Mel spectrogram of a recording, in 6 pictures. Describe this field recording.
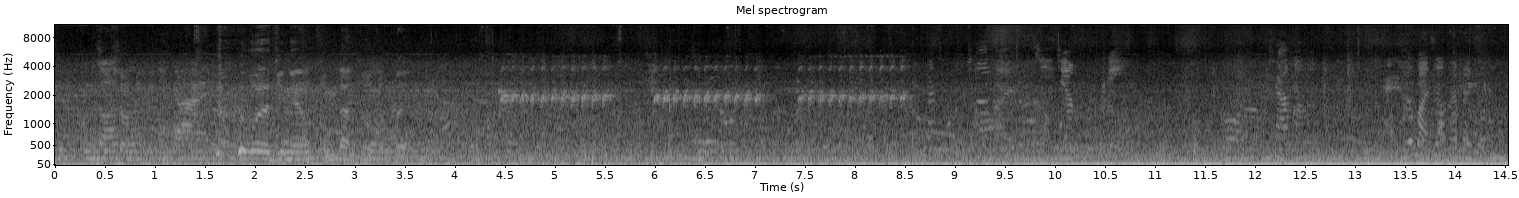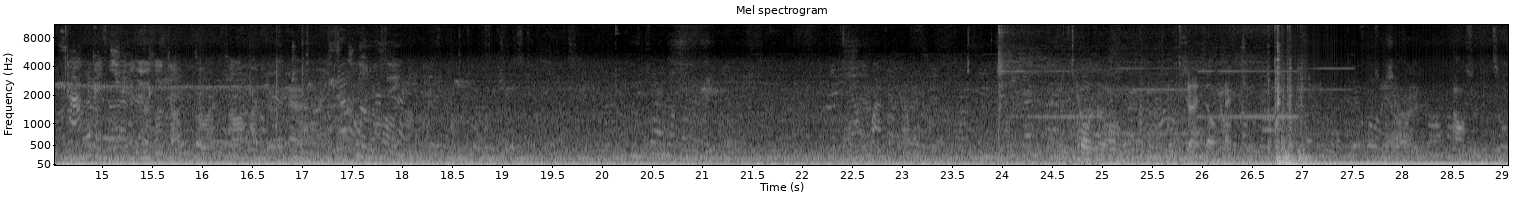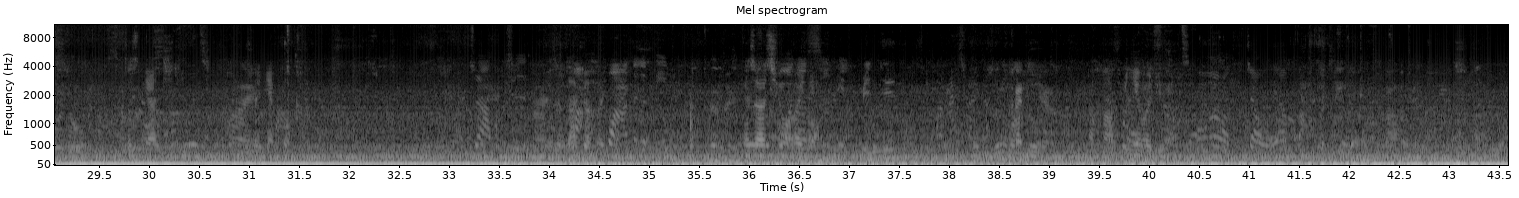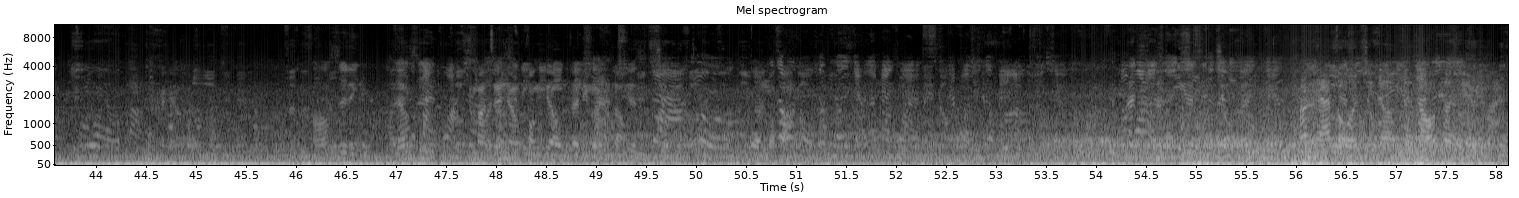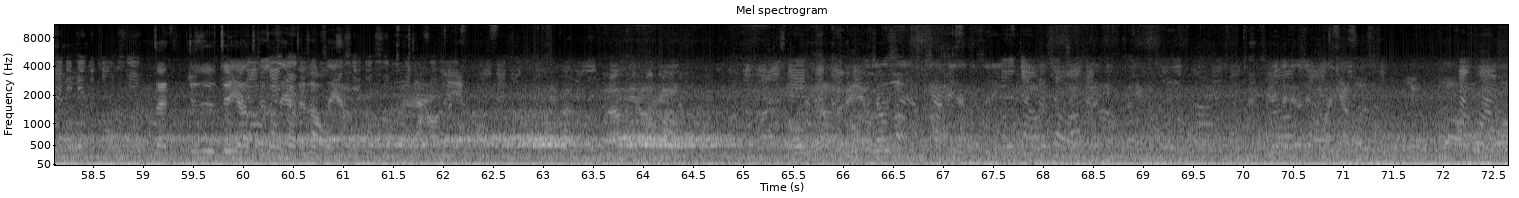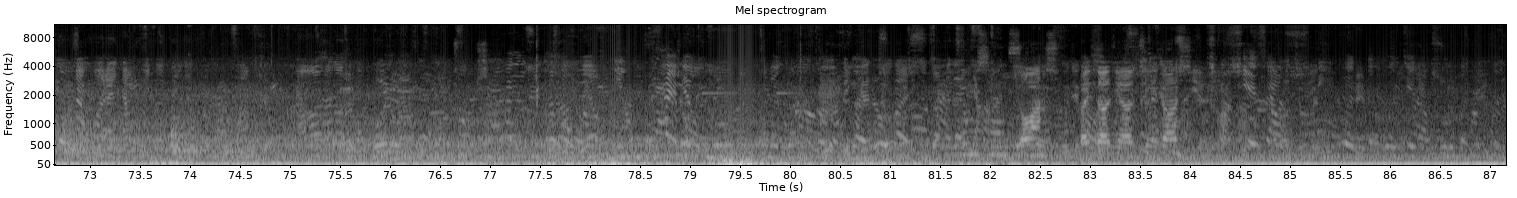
Walking into the station, Binaural recordings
